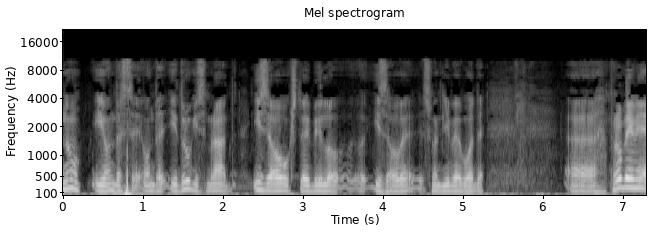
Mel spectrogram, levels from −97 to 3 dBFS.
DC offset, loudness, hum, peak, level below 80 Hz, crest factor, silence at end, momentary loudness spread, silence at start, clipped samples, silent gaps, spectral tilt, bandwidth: under 0.1%; -23 LUFS; none; -4 dBFS; -30 dBFS; 18 dB; 0 s; 9 LU; 0 s; under 0.1%; none; -6.5 dB/octave; 10.5 kHz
